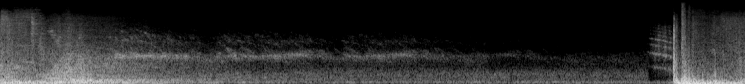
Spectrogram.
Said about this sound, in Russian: Посреди двора падает бомба и разверзается ад. Взрывной волной качнуло стены.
